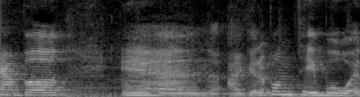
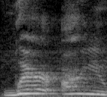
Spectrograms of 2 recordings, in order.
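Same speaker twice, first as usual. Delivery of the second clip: higher, louder urgent demand; 8 semitones higher, 6 dB louder, slower than usual. Retold or imitated. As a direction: call out for her missing husband. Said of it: "texting him, and I'm like".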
